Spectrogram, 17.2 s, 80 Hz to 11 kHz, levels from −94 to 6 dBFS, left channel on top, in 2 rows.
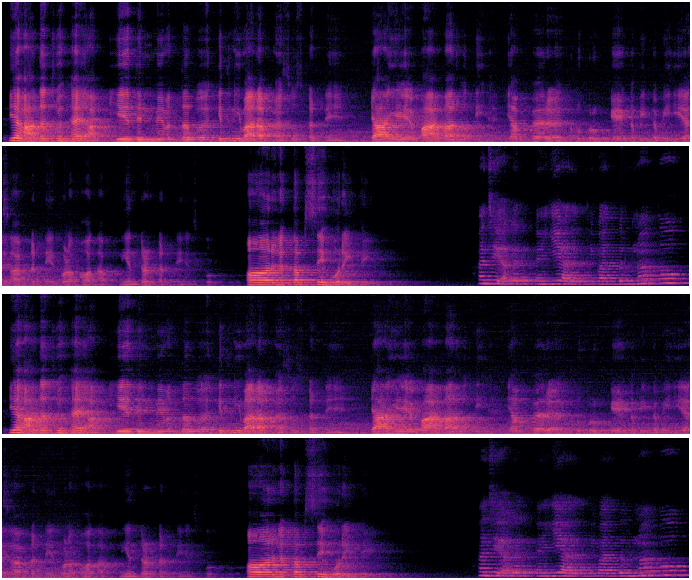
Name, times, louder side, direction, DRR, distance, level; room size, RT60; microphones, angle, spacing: voice 1, 0.1-4.3 4.6-11.0 11.7-13.2, left 2 dB, 25° left, 4 dB, 0.6 m, -31 dB
sound 1, 1.6-9.6, right 1 dB, 65° right, 1.9 m, -45 dB
voice 2, 14.5-17.0, equal, 85° left, -4 dB, 1.3 m, -39 dB
6.4 x 4.6 x 3.7 m, 1.4 s
head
